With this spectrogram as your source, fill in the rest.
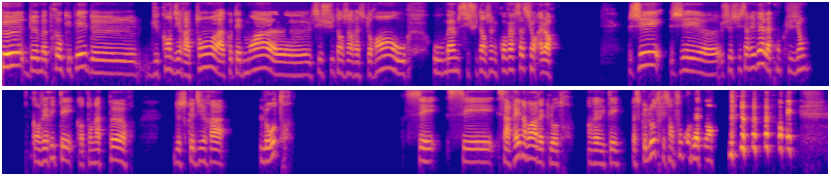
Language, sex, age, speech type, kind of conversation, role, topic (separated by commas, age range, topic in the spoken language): French, female, 50-54, conversation, podcast, guest, Franchement, comment tu gères la peur quand tu veux évoluer ?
